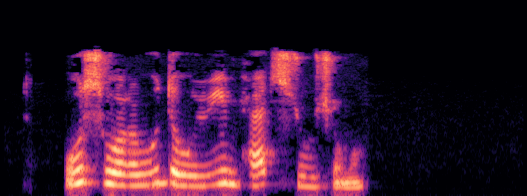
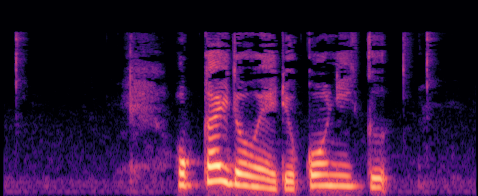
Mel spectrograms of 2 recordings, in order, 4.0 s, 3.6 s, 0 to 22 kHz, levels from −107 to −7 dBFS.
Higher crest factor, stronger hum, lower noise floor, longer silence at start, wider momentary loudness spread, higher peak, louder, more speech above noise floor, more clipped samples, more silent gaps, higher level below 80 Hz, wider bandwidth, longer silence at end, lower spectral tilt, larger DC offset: about the same, 18 dB vs 18 dB; neither; first, under -90 dBFS vs -69 dBFS; second, 0.5 s vs 1.35 s; about the same, 10 LU vs 11 LU; first, -2 dBFS vs -6 dBFS; first, -19 LUFS vs -22 LUFS; first, over 72 dB vs 49 dB; neither; neither; first, -64 dBFS vs -70 dBFS; second, 8 kHz vs 11.5 kHz; first, 1.25 s vs 0.7 s; second, -3 dB/octave vs -7 dB/octave; neither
